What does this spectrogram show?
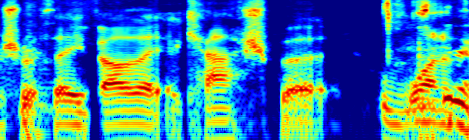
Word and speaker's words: Akash: I keep saying Akash just because I'm pronouncing it the English way.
